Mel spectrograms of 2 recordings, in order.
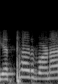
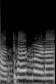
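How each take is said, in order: First: यथर्वणा with य sounded first, not ह; right reading. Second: हथर्वणा starting on ह, the mistake; wrong reading. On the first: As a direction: start यथर्वणा cleanly on य. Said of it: "य का उच्चारण पहले किया जाता है". (सही उच्चारण, य पहले) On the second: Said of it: "नहीं होगा". (गलत उच्चारण, ह से शुरू) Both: Shown as a demonstration.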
